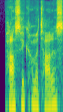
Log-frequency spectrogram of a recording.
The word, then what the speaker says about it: Posse Comitatus: We've had some judge ruling that this violated when in Los Angeles, the Posse Comitatus, is that the right way to say that?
